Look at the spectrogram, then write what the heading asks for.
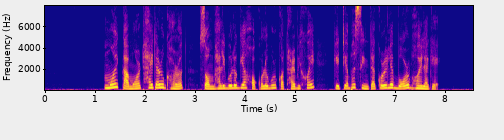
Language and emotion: Assamese, fearful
